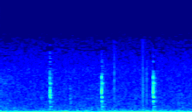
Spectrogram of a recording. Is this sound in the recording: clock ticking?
yes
